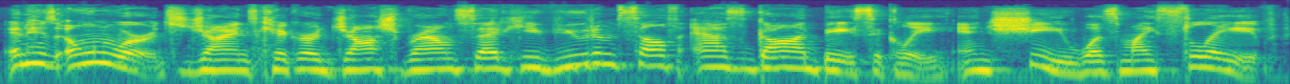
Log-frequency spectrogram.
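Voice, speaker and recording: A woman reporter narrating a packaged news story in a serious, deliberate way. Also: medium pitch, lively intonation.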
